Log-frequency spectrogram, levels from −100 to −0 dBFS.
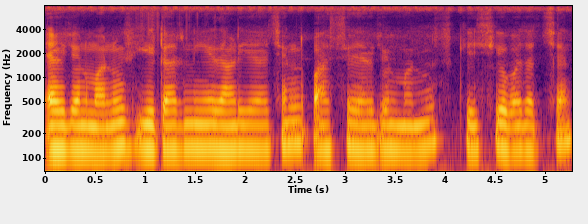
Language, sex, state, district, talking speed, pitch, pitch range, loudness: Bengali, male, West Bengal, Paschim Medinipur, 135 wpm, 130 Hz, 125-130 Hz, -17 LUFS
